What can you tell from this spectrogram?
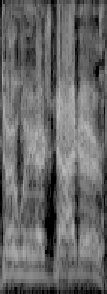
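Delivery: slow, booming mock-German bellow; demonstrative shout. Shown as a demonstration. Host showing how to say the name, slow hammed-up shout. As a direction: shout it out, stretching the words. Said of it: "I would say it like this".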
